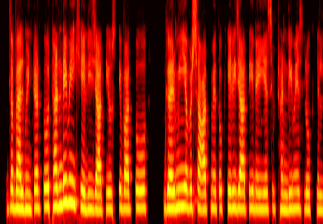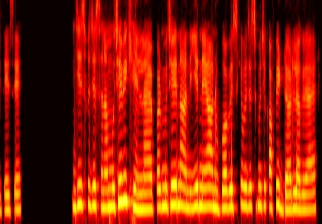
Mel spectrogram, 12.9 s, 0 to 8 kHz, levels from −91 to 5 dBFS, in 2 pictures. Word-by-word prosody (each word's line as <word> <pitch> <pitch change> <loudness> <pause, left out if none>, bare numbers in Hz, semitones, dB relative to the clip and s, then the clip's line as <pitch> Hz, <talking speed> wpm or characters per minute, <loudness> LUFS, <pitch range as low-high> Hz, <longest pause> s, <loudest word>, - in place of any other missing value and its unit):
मतलब 235 0 -1
बैडमिंटन 220 0 +2
तो 250 0 +4
ठंडी 260 +5 +5
में 305 0 +5
ही 290 - +5
खेली 215 -2 +1
जाती 205 +1 0
है 220 - 0
उसके 220 +3 -7
बाद 215 -1 +1
तो 235 0 +1 0.4
गर्मी 230 +2 +5
या 250 - +3
बरसात 225 -2 -1
में 225 -1 -3
तो 230 +1 -5
खेली 230 0 -1
जाती 230 0 0
नहीं 215 -1 -2
है 215 - -1
सिर्फ़ 220 0 -11
ठंडी 215 +1 -1
में 225 +1 -2
इस 215 -2 -7
लोग 210 -1 -3
खेलते 200 -2 -7
हैं 200 - -2
इसे। 210 +2 -8 1.1
जीस 275 +2 0
वज़ह 265 0 0
से 245 -2 -6
न 230 - 0
मुझे 250 +5 +4
भी 325 0 +8
खेलना 220 -8 0
है 215 - 0
पर 240 0 -2
मुझे 260 +2 +3
न 245 -3 0
ये 240 +3 +1
नया 250 0 +1
अनुभव 230 -1 -1
है 240 - +2
इसकी 235 +3 -5
वज़ह 255 0 -1
से 255 0 -8
मुझे 255 0 -4
काफ़ी 250 +2 -3
डर 205 +1 -2
लग 210 -2 0
रहा 205 0 -3
है। 215 +1 -6
230 Hz, 245 wpm, -23 LUFS, 215-250 Hz, 1.1 s, भी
